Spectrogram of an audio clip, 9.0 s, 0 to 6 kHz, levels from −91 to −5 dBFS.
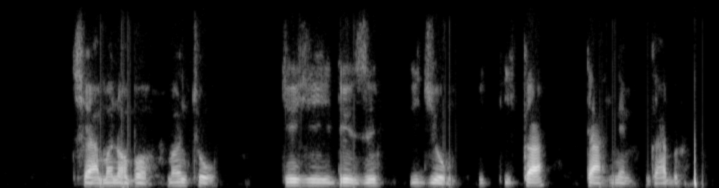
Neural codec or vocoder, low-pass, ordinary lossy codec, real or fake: none; 5.4 kHz; Opus, 24 kbps; real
